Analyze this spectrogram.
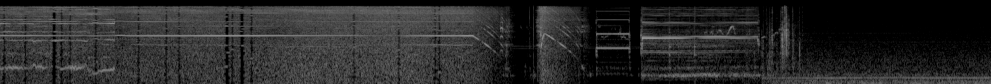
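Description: CNC router spindle running at high speed with a steady high-pitched whine while milling MDF. About five seconds in, the whine falls away, followed by a few short, choppy loud sounds with abrupt dropouts between them, then a quieter low steady hum.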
